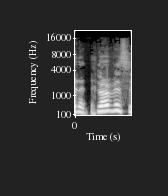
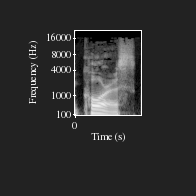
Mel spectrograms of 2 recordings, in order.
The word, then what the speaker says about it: Chorus: Chorvis is just what you tricked me into thinking the name of the game was. It's actually Chorus. – Chorus. – The V is pronounced like a U.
